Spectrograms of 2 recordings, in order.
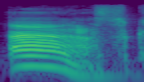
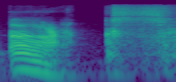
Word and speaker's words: ask: Etc., not etc., and ask, not axe.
